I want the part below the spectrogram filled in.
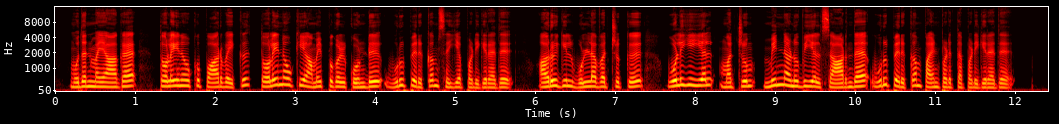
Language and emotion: Tamil, neutral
